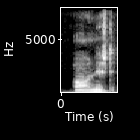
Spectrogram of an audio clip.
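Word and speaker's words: honest: हाँ, यहाँ पर देखिए एच यहाँ पर चुप है, ऑनेस्ट एच को छोड़ दीजिए, ऑनर, आवर, एयर।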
